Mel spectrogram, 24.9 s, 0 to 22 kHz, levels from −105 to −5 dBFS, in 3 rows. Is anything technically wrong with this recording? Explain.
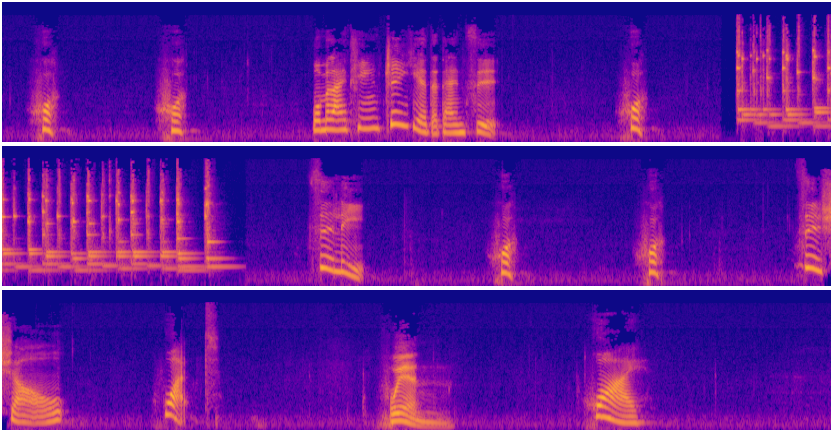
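No, nothing technically wrong can be heard here.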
